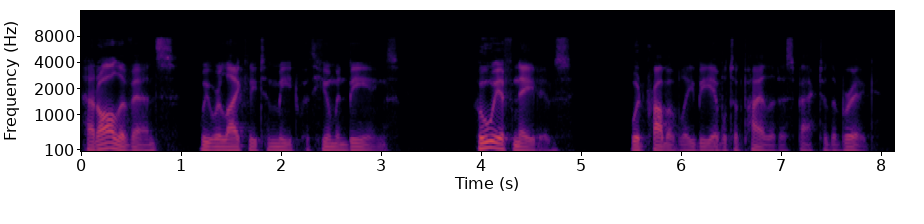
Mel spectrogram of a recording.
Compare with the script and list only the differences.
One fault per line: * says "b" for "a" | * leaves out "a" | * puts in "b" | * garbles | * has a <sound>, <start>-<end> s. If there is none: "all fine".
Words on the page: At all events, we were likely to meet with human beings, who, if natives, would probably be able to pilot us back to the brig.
all fine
